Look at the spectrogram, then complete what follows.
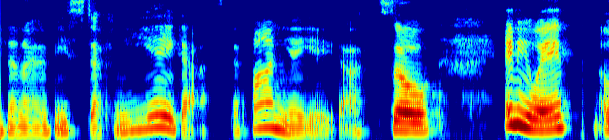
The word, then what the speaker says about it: Jaeger: So that's how you would pronounce it, Jaeger.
